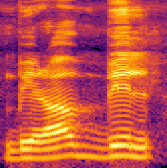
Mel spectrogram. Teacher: را کو تھوڑا موٹا پڑھیں گے اس لیے کہ را پر زبر ہے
